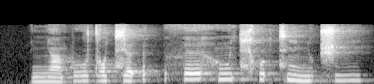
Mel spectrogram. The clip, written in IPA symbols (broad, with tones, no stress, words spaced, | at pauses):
ɲã˨po˦dɔ˦˨t͡ɕɛ˦ʔ | θɛ˦hũ˦t͡ɕʰʊ˦ʔ t͡ɕĩ˦˨ɲʊ˦ʔʃi˦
